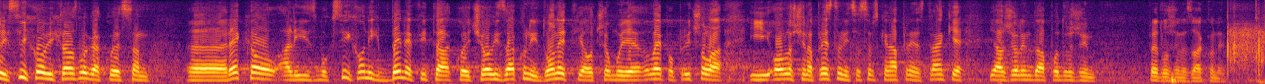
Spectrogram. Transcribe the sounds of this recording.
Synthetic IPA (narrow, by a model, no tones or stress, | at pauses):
isʋiːxo̞ʋixɾaːzlˠo̞ɡako̞jesam | ɾe̞kao̞alizbo̞ɡsʋiːxo̞nixbe̞ne̞fit̪ako̞jet͡ɕe̞o̞ʋizaːko̞nid̪o̞ne̞t̪iaot͡ʃe̞muje̞le̞ːpo̞pɾiːt͡ʃalˠaio̞ʋlˠaːʃt͡ɕe̞napɾet̪t̪aʋnit̪sasr̩pske̞napɾad̪nest̪ɾaŋke̞ | jaːʒe̞limd̪apo̞d̪r̩ʒim | pɾe̞d̪lo̞ʒe̞ne̞za̰ːko̞ne̞̰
